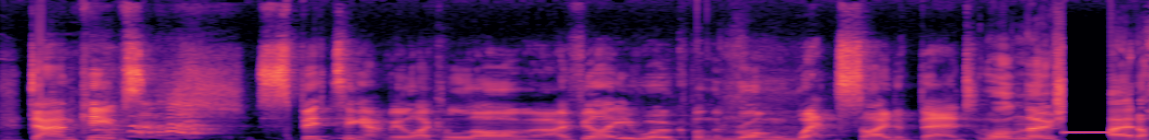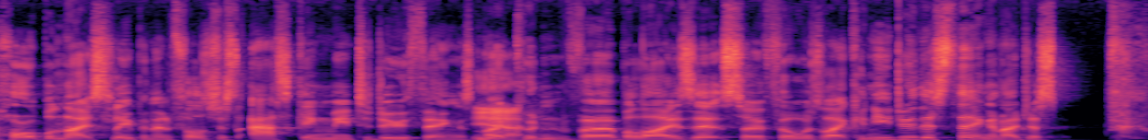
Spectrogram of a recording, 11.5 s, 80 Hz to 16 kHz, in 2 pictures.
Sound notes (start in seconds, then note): 5.3 beep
